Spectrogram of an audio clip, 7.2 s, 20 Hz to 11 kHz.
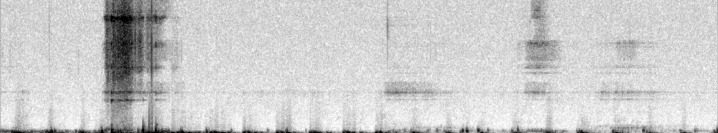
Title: heart beat visible 190 bpm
